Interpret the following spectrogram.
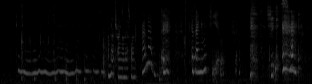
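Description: A child humming wordlessly in a high, wavering voice: one long held note of about two seconds, then several shorter phrases that slide up and down.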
